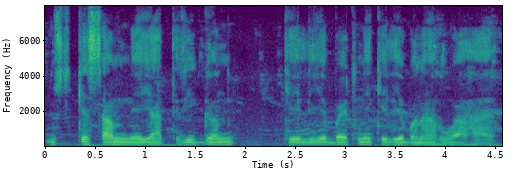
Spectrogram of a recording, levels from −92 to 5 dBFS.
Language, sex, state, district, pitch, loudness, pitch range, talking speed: Hindi, male, Jharkhand, Palamu, 105 Hz, -21 LUFS, 100-115 Hz, 145 wpm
